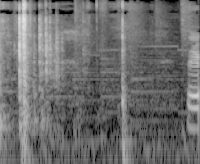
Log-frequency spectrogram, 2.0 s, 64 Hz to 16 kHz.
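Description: Knocks of a freshly hacksawed piece of 3/4-inch PVC pipe being handled on the table: two quick knocks at the start and another about a second later.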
